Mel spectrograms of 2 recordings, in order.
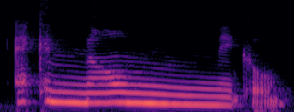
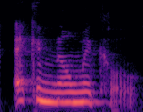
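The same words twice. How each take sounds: First: "Economical" slowly as ek-uh-NOMMM-i-kul; third syllable stressed. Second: Said in the usual way. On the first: Shown as a demonstration. Teacher revealing the stress, "Economical" drawn out on NOM. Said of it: "Where's that stress?".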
